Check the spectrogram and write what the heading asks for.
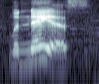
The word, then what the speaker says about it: Linnaeus: some thankful words from Leanus and Valora, I'm saying his name without even questioning it anymore. Linnaeus. Oh, I know I was saying it wrong, but I got it.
